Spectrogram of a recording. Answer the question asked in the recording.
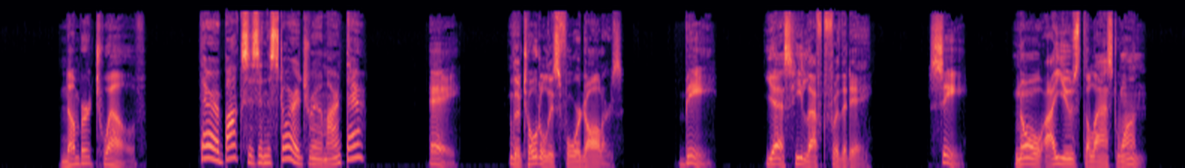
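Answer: C: No, I used the last one.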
